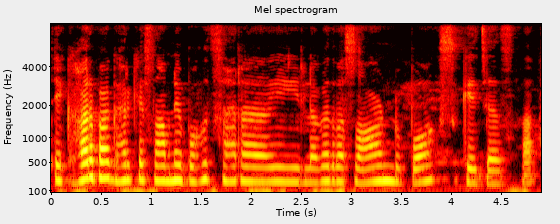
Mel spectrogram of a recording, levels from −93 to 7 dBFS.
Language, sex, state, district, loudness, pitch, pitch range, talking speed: Bhojpuri, female, Jharkhand, Palamu, -21 LUFS, 215 Hz, 200-225 Hz, 185 wpm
